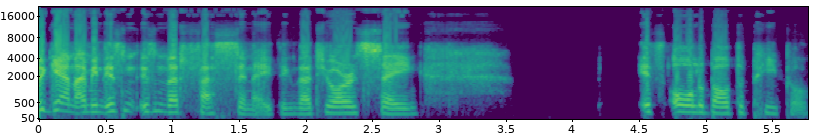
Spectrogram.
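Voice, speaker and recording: In a very clean recording with a silent background, a woman with a non-native accent talks at a moderate pace in a medium pitch, with ordinary pitch variation, long, frequent pauses and a dry, close sound with no echo. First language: not English. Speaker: historical reenactment society officer and event organizer. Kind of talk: interview.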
